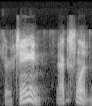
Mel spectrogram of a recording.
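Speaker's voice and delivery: usual speaking voice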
